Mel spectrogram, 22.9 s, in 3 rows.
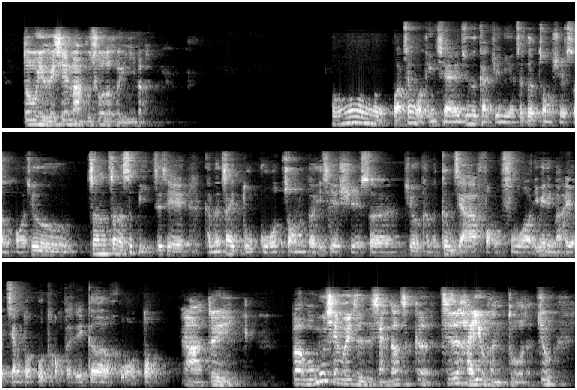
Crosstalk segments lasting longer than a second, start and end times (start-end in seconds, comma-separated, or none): none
